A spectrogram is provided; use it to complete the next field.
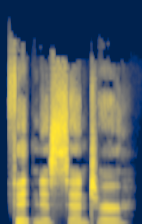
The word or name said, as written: fitness centre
